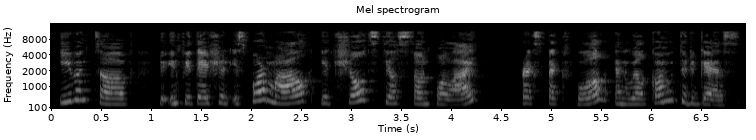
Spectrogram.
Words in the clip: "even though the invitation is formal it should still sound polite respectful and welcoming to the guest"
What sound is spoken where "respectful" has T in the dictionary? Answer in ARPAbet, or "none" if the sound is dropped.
T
